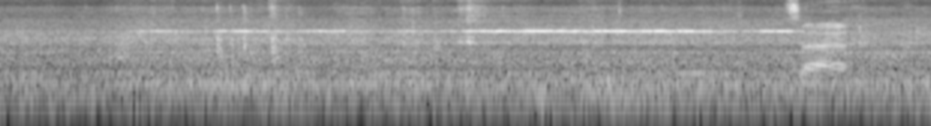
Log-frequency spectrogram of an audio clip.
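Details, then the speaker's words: Empty freight cars departing westbound: thin, steady high wheel-on-rail squeal held several seconds, louder in cold weather; normal rail singing, no fault. "they sing more in the cold weather in the wintertime than they do in the when you got real neutral temperature"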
